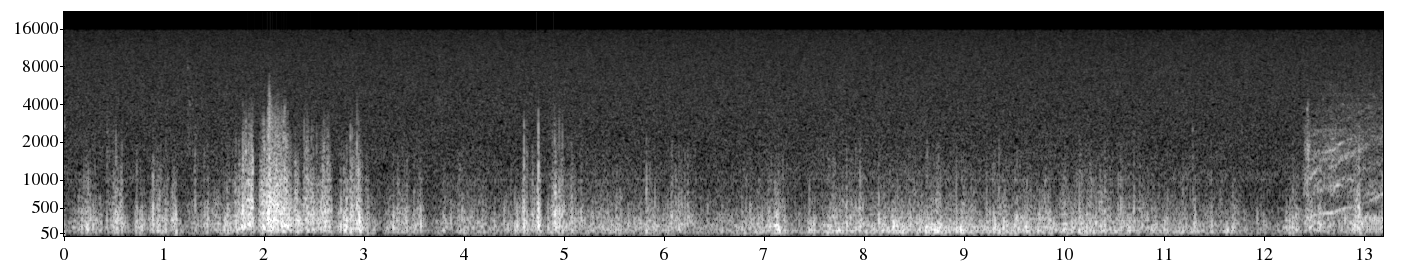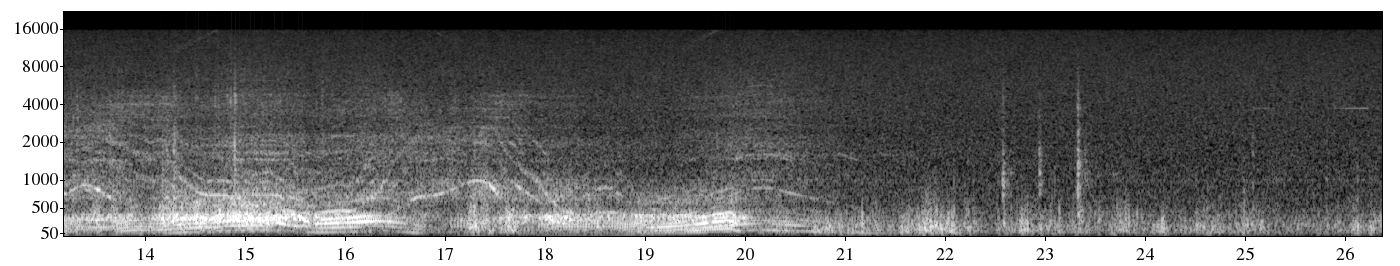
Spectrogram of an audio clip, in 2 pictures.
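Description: Modified off-road 4x4's engine revving in uneven bursts under load as it climbs a steep dirt bank, with sharp knocks along the way. From about halfway through it holds louder, sustained revs that rise and fall while the wheels spin, then drops back near the end.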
